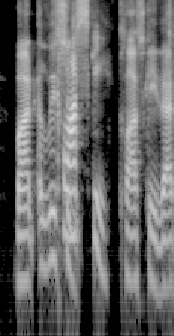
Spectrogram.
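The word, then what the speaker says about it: Kluski: I'm going to get that name wrong. But listen. Klasky, that's right.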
